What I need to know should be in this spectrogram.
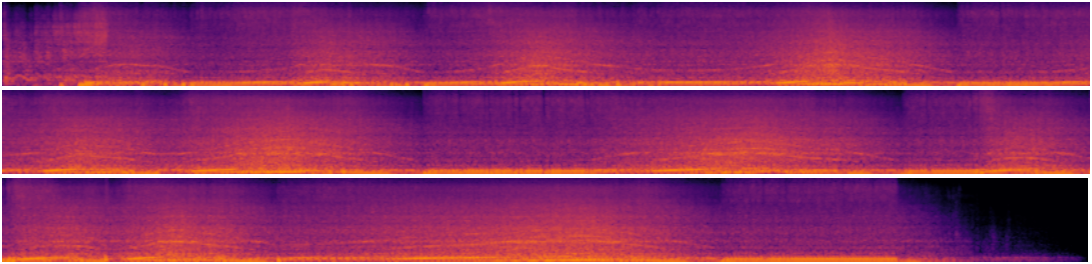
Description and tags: Porsche Exhaust
automobile, car, engine, ignition, sports, vehicle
